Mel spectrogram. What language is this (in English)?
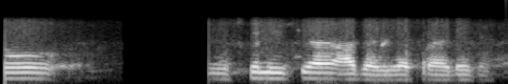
Urdu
